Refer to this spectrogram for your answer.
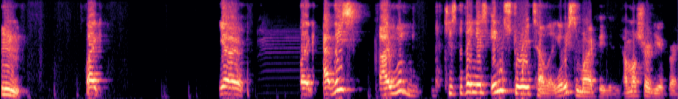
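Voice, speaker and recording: In an Australian accent, the speaker moves at a moderate pace with long, frequent pauses. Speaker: live stream co-host. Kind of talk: casual chat.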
